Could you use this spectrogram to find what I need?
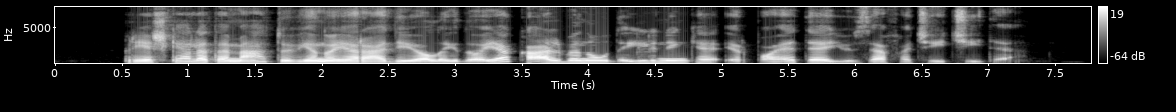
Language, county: Lithuanian, Šiauliai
